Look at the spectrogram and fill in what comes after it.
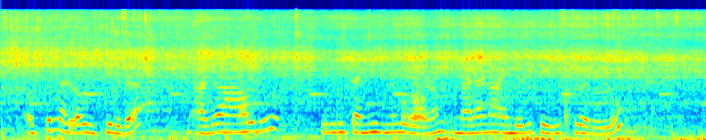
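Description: Chicken frying and sizzling in a steel pan as it is stirred with a spatula, with a voice going on throughout.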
